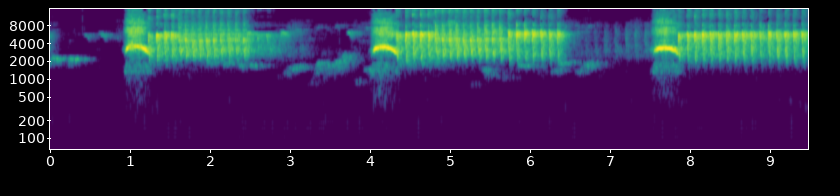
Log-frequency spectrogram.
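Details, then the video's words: Three ngebren phrases by a vigorously singing Bar-winged prinia, each starting with a sharp arched whistle and running into a long, fast, insect-like buzzing trill, repeated about every three seconds. "ciblek kristal gacor full ngebren"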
